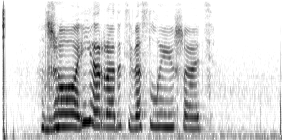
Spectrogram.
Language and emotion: Russian, positive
